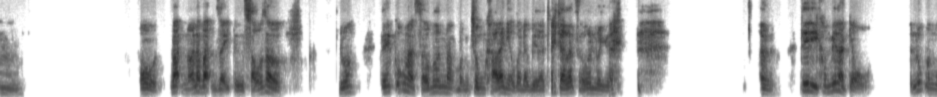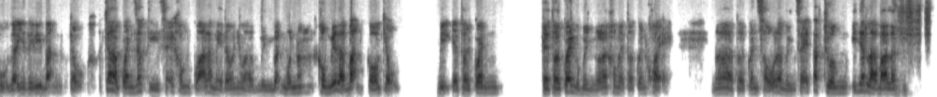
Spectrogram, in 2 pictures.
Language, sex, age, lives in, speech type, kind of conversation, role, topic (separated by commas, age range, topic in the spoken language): Vietnamese, male, 20-24, Vietnam, conversation, podcast, host, Thói quen buổi sáng nào giúp bạn khỏe mạnh nhất?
